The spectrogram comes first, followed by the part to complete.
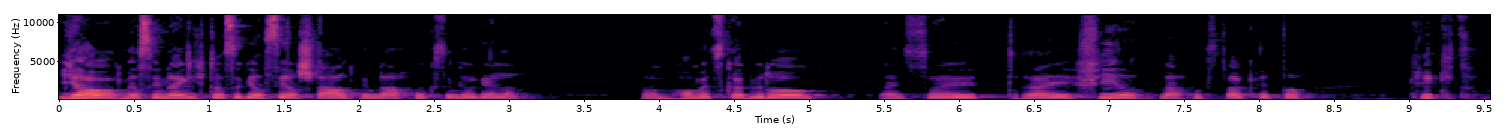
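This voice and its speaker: In a Vorarlberg accent, a woman speaks at a moderate pace with long, frequent pauses, her fairly high voice dark and mellow in tone and fairly even in intonation. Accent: Montafon Alemannic dialect. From Austria, Vorarlberg, Montafon (Gargellen). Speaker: communication designer and young entrepreneur. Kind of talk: interview.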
